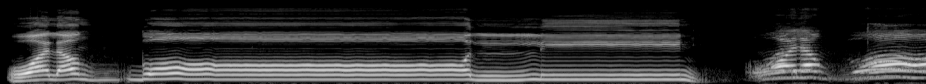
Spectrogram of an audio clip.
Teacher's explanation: اس کلمہ میں آپ نے حرف ضاد کی ادائیگی میں صفت استطالت کو برقرار رکھنا ہے اور ضاد کو موٹا کر کے بھی پڑھنا ہے، اور اس کے بعد آپ نے مد کا اہتمام کرنا ہے، چونکہ یہاں پہ مد پائی جا رہی ہے. آپ نے 5 سے 6 حرکات اس کو لمبا کر کے پڑھنا ہے. ولا الضالين ولا الضالين.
